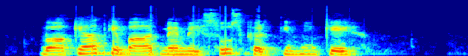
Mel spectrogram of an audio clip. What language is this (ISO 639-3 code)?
urd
